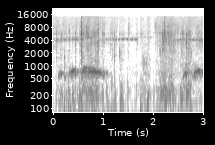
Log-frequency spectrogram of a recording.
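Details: Soft, hollow repeated cooing from a spotted dove reared semi-wild in a garden in Ba Vì, Hanoi, Vietnam: one longer phrase, a pause, then a shorter one, over faint background hiss and a thin high tone.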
